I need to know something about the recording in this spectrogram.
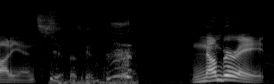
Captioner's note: laughing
